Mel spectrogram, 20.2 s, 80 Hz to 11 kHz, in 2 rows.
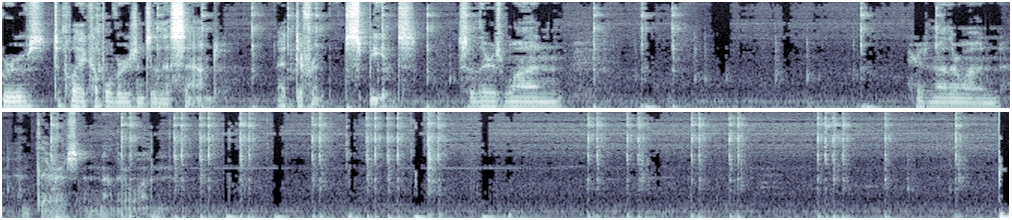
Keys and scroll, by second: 20.0 2.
